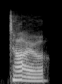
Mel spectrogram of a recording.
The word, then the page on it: tyre: Indian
